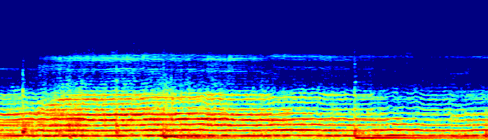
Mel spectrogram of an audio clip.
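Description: Hindustani classical singing: a male voice holds one long sustained note in raag Kaushik Dhwani over a steady drone, with a few tabla strokes.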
